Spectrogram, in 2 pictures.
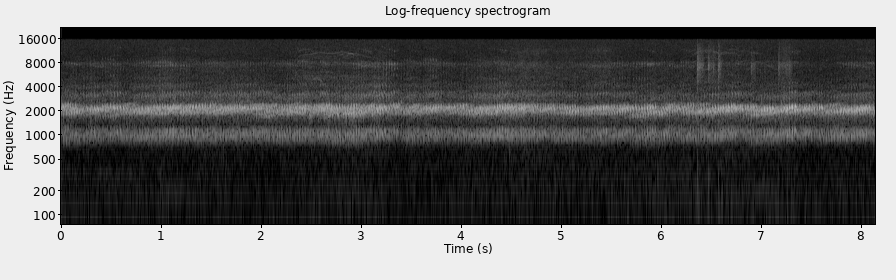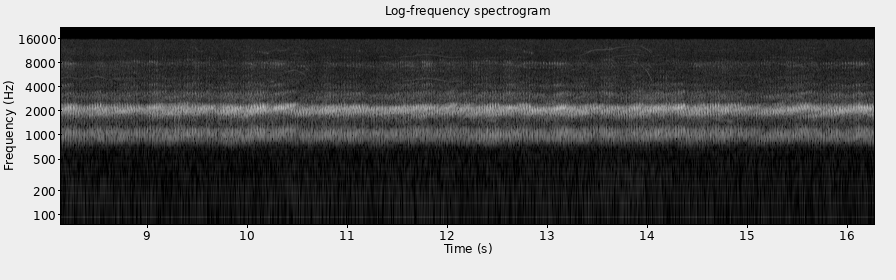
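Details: Under a full snow moon at Frog Korner, Harstine Island, Washington, a large frog chorus keeps up a seamless, resonant trilling drone of countless callers, with gentle rises in loudness and no pauses.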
